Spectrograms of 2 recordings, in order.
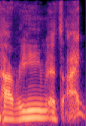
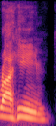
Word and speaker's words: Hareem: It's not Raheem.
